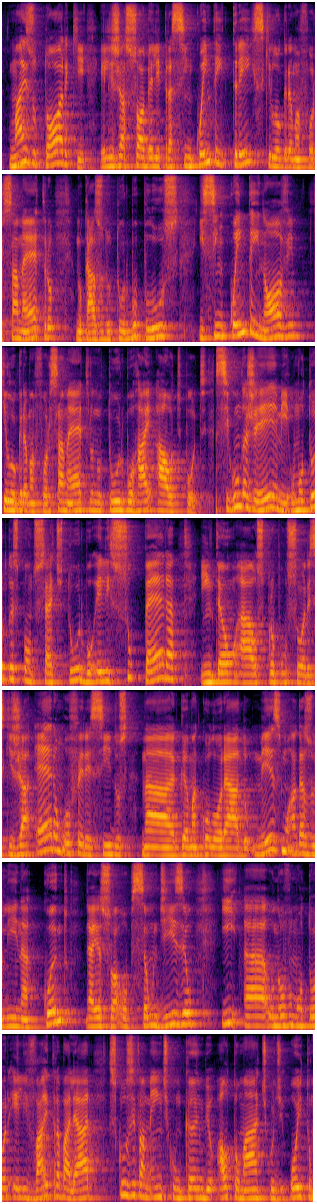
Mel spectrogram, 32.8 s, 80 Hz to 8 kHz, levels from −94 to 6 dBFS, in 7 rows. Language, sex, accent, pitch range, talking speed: Portuguese, male, Brazilian, 140-175 Hz, 120 wpm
